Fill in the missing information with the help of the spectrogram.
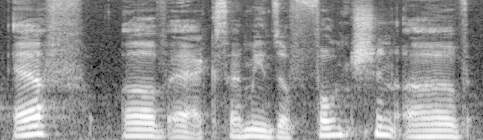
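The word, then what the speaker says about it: f(x): and this is pronounced f of x it's got an f with a parenthesis x in the middle but we say that out loud f of x that means a function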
